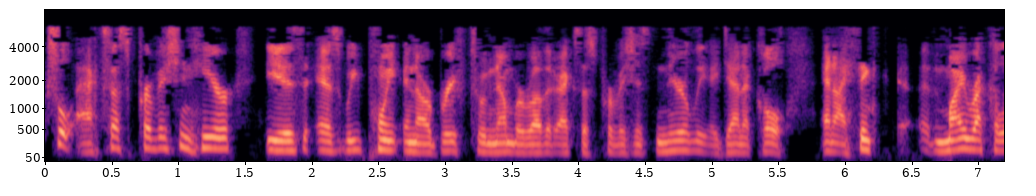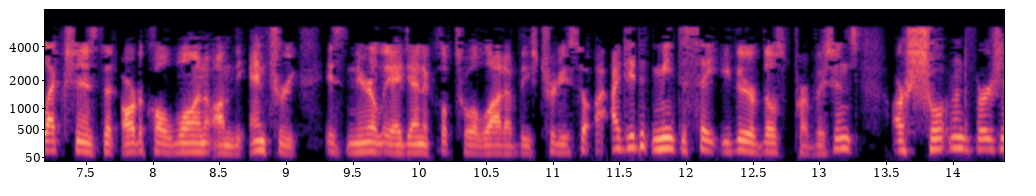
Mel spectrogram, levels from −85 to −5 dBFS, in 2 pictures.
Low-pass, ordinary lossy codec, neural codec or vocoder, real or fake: 7.2 kHz; MP3, 24 kbps; codec, 16 kHz in and 24 kHz out, 0.9 kbps, LongCat-Audio-Codec, fine tuned four codebook decoder; fake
